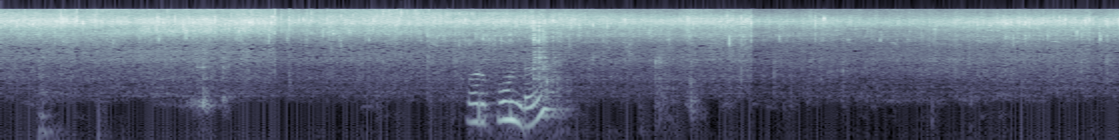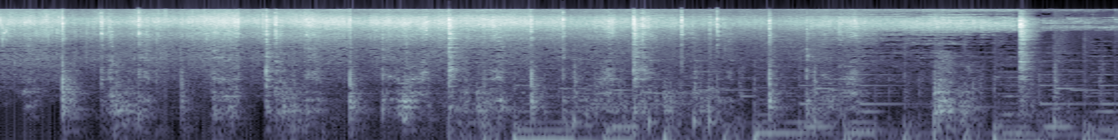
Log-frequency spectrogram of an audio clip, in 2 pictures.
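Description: Chopped onions, garlic and turmeric frying in hot oil in a metal kadai, with a steady sizzle. A perforated metal ladle stirring them scrapes and clicks against the pan, and the clicks come thick in the second half.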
